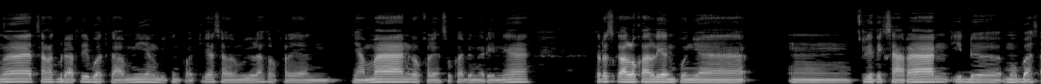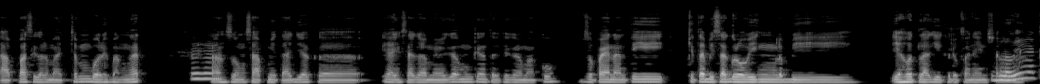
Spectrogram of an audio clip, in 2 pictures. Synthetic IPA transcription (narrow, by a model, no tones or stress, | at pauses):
ŋət̪̚saŋat̪̚bəɾart̪ibuat̪̚kamijaŋbikɪnpot̪asabilakalokalianɲamankalokaliansukadəŋəɾinɲa | t̪əɾʊskalokalianpuɲa | kɾit̪ɪk̚saɾanidəmubasapasəɡalamat͡ʃəmbolɛhbaŋət̪̚ | laŋsʊŋsap̚mɪt̪ad͡ʒakəjainst̪aɡɾaməeɡaʔmuŋkɪnat̪uinst̪aɡɾamaku | supajanant̪i | kit̪abisaɡɾowɪŋləbɪh | jaɦʊt̪laɡikədəpanɲainsɡalowɪŋ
